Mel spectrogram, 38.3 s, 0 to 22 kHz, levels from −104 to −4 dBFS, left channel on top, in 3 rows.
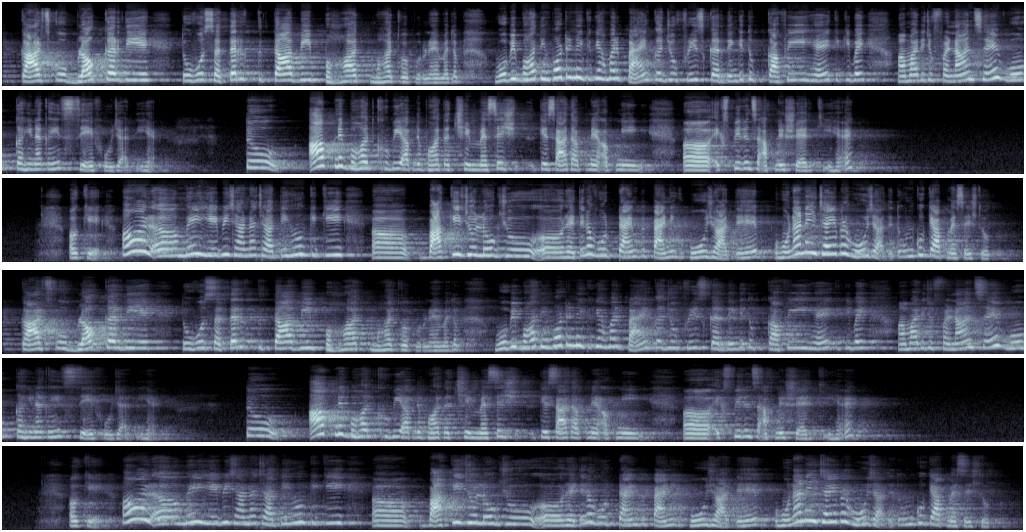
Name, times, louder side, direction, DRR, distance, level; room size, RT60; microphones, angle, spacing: voice 1, 0.2-14.7 15.8-16.3 16.6-23.4 26.1-26.8 27.1-37.9, left 4 dB, 80° left, 11 dB, 1.6 m, -28 dB
28.5 x 28.0 x 7.4 m, 1.2 s
head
